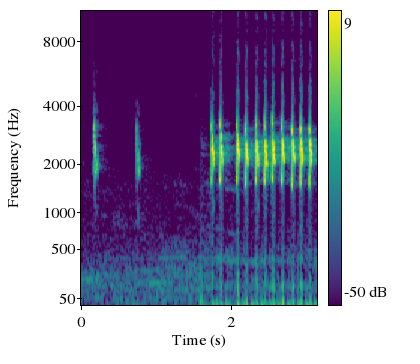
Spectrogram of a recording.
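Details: Wild sooty-headed bulbul in full fighting song, used as a lure: two short separate notes, then a fast run of bright, even chips repeated about three per second, clean and mid-high.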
